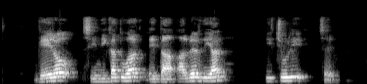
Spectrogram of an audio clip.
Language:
Basque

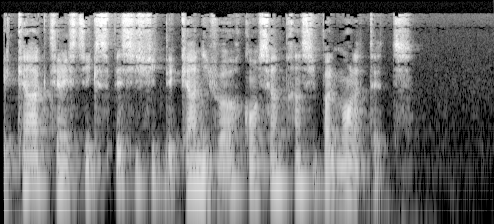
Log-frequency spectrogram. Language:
French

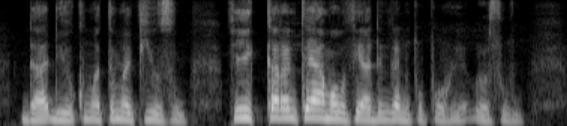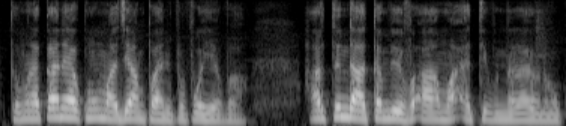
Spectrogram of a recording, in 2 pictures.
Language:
Miya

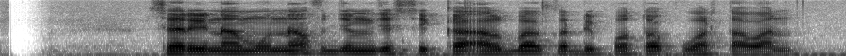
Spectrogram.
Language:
Sundanese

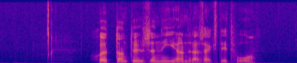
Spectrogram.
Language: Swedish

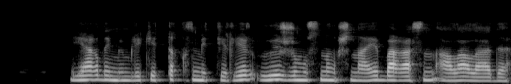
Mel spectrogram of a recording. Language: Kazakh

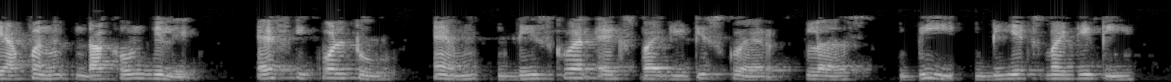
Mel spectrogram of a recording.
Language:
Marathi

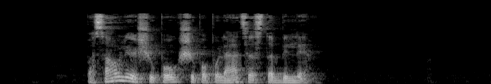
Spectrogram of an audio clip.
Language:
Lithuanian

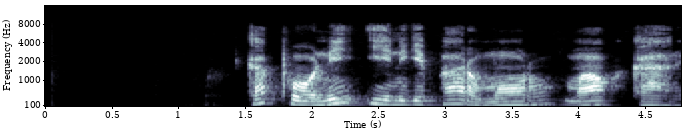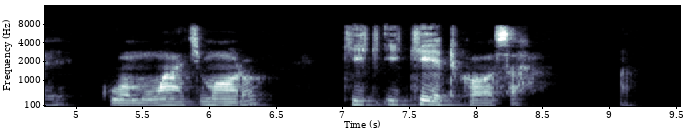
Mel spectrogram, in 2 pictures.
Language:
Luo (Kenya and Tanzania)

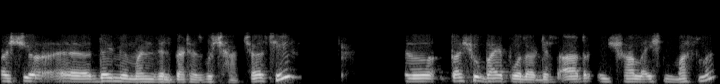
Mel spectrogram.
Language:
Kashmiri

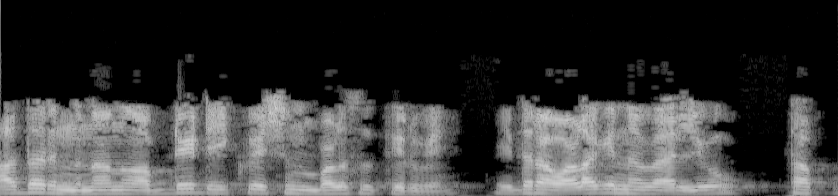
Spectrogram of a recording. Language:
Kannada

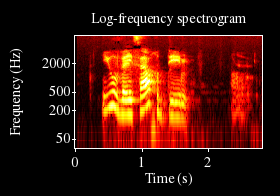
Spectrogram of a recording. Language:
Kabyle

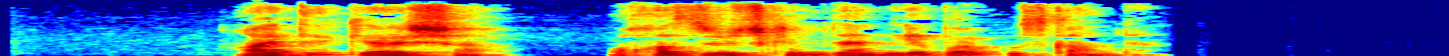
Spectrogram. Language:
Laz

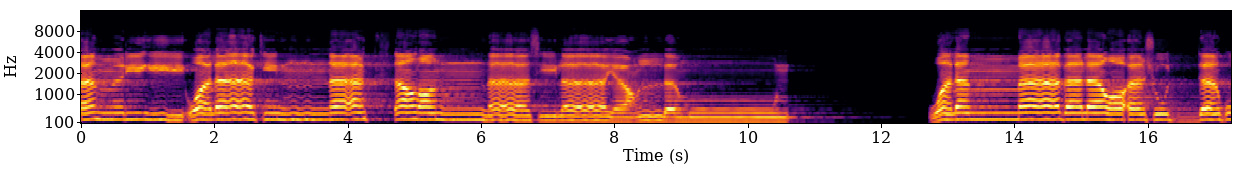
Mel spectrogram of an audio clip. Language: Arabic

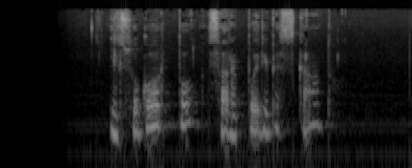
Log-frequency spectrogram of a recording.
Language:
Italian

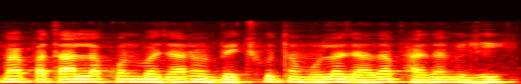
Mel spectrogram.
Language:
Chhattisgarhi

